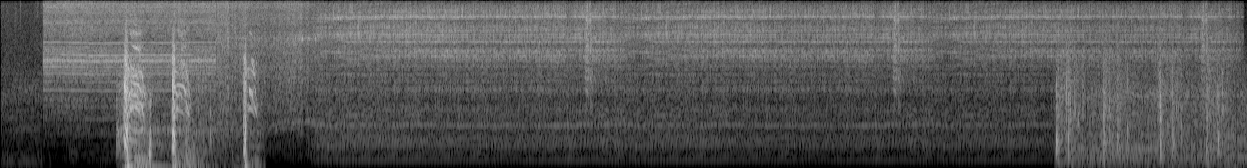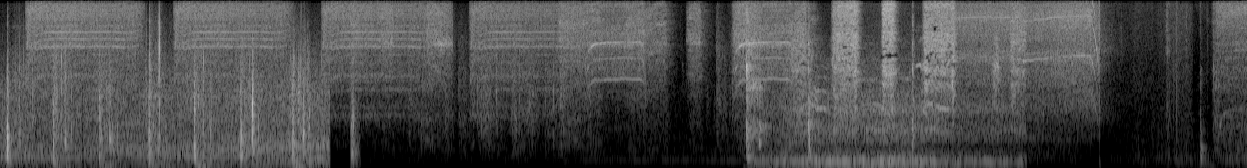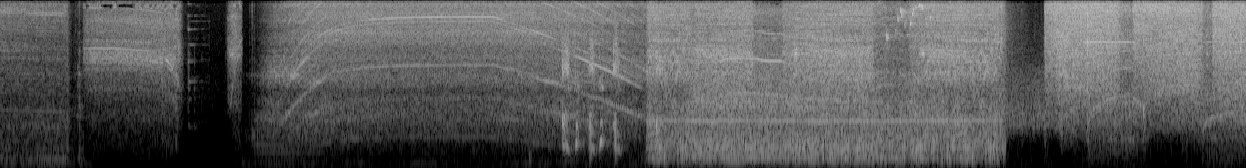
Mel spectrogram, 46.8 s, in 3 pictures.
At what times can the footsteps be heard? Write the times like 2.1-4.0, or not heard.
13.2-20.1.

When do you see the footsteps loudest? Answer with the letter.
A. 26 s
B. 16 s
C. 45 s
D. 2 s
B.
